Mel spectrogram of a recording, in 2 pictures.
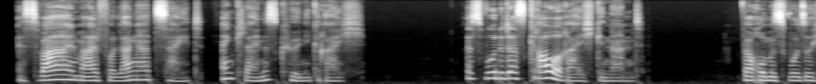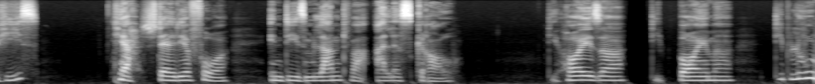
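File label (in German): hörbuch kinderbuch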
